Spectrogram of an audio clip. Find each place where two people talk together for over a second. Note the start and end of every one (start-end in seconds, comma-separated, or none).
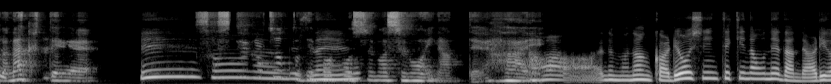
1.9-3.6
